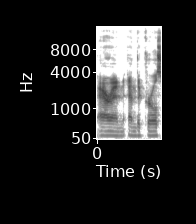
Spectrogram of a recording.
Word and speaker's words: Aaron: But I guess if you say the boy's name Erin and the girl's name Erin.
